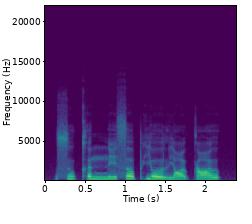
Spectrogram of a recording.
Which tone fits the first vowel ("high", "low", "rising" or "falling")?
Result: falling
